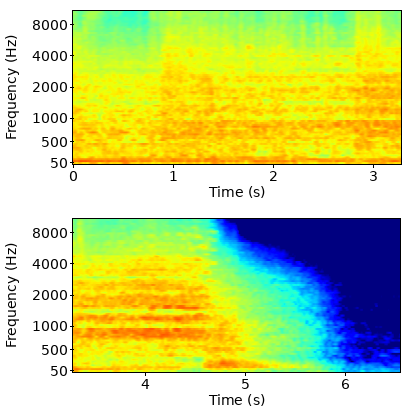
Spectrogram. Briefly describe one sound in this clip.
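A chainsaw roars loudly and cuts.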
